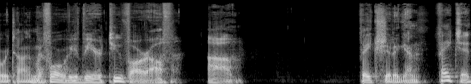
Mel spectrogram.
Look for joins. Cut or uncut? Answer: uncut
